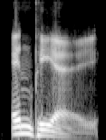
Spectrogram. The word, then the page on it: NPA: British English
